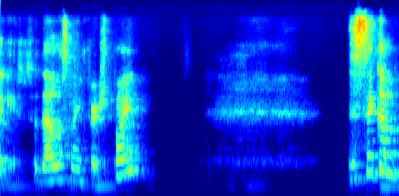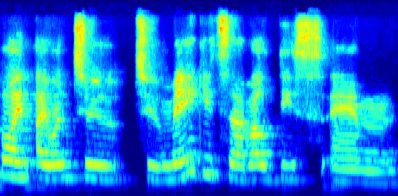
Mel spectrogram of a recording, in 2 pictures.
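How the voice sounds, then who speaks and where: With a Spanish accent, a woman talks at a fairly quick pace. Her pitch is fairly high, with ordinary variation. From Chile. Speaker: anthropologist and researcher. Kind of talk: conference talk. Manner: halting, with fillers.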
